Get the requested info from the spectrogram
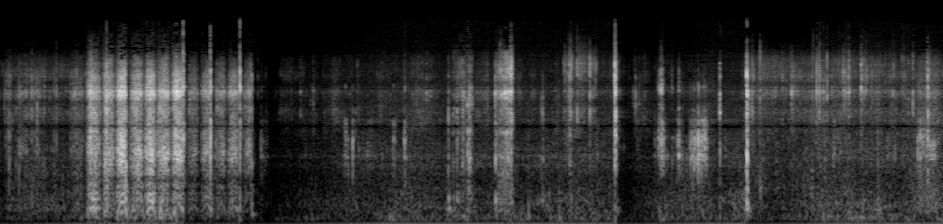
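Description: Close rubbing and scraping: a dense rasping stretch about a second in, then after a short pause a few scattered light clicks and scrapes.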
